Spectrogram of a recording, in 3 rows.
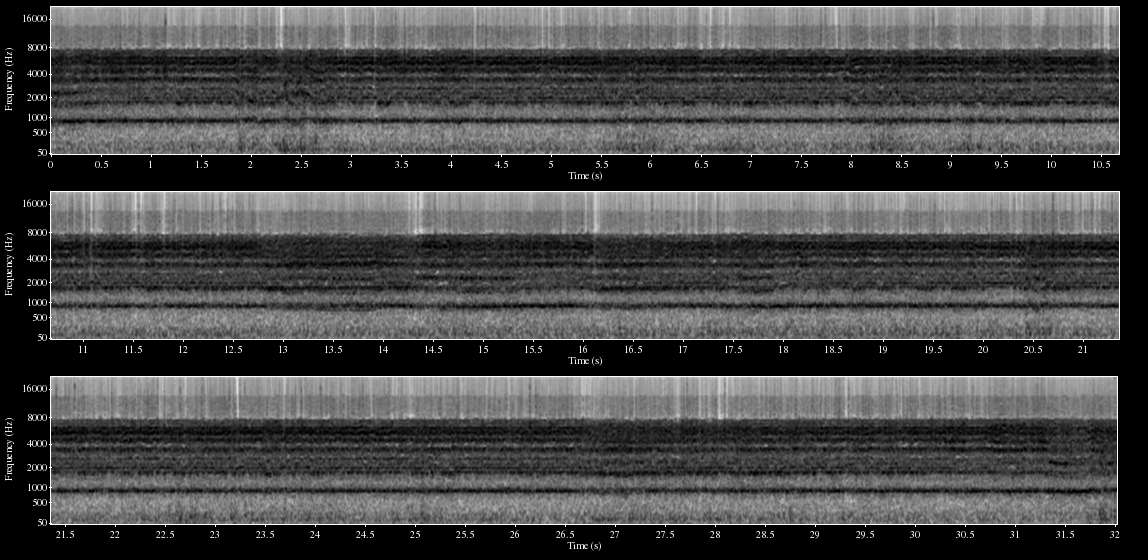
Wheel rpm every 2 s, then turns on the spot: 230, 230, 230, 240, 230, 230, 230, 220, 220, 230, 230, 230, 230, 230, 230, 230.
none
